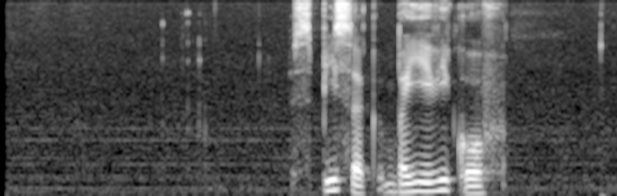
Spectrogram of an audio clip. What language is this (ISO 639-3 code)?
rus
